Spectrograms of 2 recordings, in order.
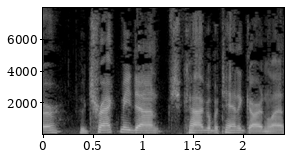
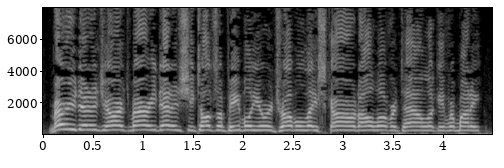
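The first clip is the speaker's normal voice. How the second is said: put-on much higher, rushed excited old uncle; Uncle Billy; 14 semitones higher, faster than usual. Uncle rushes in to tell George, high and fast. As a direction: blurt the news fast and high. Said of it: "Uncle Billy saying something like".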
